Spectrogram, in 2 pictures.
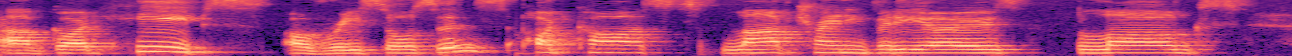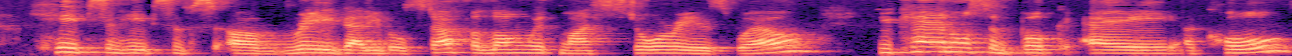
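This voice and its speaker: A woman with a South African Australian accent talks as a podcast guest about marketing. Her voice sits a little low, and she speaks in an earnest, upbeat, encouraging way. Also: mellow. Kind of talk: podcast interview.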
